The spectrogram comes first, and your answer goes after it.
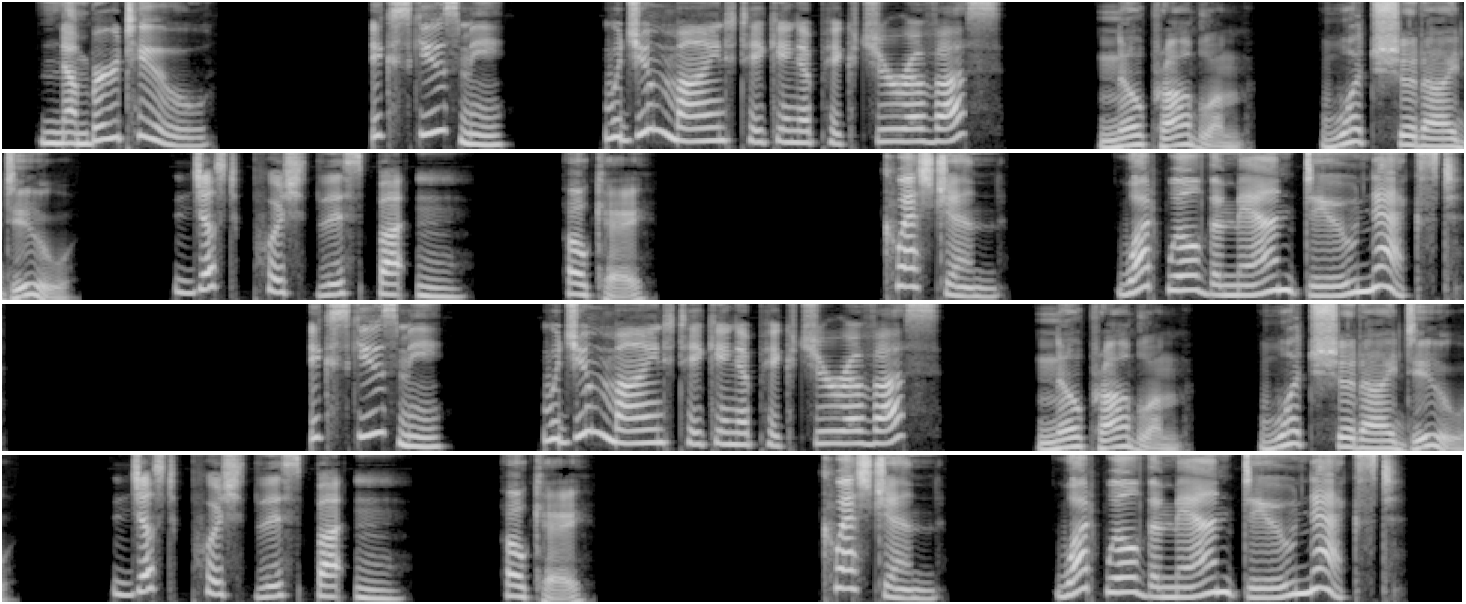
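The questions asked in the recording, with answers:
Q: What will the man do next?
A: Take a picture of them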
